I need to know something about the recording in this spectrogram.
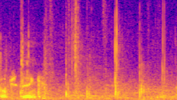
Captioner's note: running footsteps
